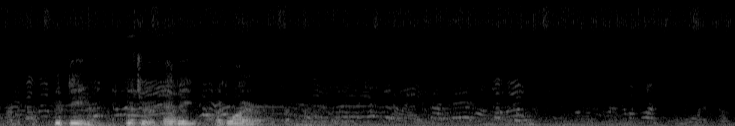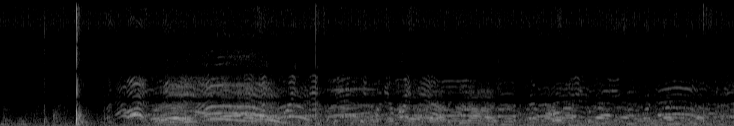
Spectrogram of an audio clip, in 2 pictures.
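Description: Young women shout and cheer from across an outdoor field.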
